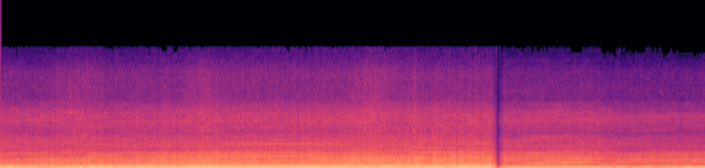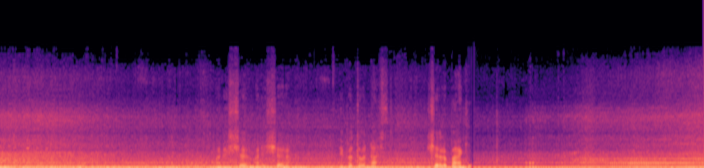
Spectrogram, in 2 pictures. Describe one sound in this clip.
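A motorcycle engine roars at high revs, dropping and rising in pitch with gear changes.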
